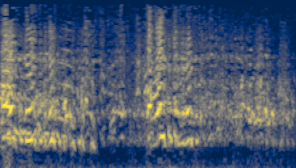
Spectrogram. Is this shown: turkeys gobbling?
yes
